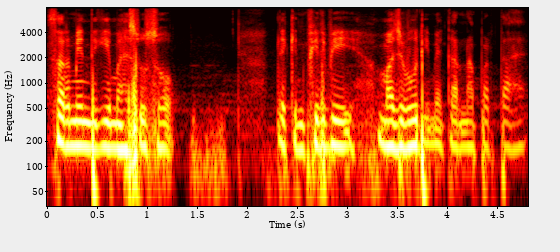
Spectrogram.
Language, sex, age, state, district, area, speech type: Hindi, female, 60+, Bihar, Vaishali, urban, spontaneous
